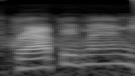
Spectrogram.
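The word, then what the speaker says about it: Crappie Man: I asked him, "Is your name crappy man or crappy man?" He said, "No, man. You said it right the first time cuz I I hear people say it both ways. But I did confirm with him it's crappy man jigs. Crappy. Not good but crappy.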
